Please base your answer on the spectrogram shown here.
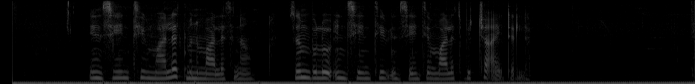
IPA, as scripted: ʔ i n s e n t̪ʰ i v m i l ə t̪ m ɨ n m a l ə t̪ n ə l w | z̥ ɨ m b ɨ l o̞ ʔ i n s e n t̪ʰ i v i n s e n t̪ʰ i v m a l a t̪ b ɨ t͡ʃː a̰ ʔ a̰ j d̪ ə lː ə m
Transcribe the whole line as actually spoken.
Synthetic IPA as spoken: ʔ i n s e n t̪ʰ i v m a l ə t̪ m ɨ n m a l ə t̪ n ə w | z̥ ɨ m b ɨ l o̞ ʔ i n s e n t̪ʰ i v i n s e n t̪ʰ i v m a l ə t̪ b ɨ t͡ʃː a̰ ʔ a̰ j d̪ ə lː ə m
